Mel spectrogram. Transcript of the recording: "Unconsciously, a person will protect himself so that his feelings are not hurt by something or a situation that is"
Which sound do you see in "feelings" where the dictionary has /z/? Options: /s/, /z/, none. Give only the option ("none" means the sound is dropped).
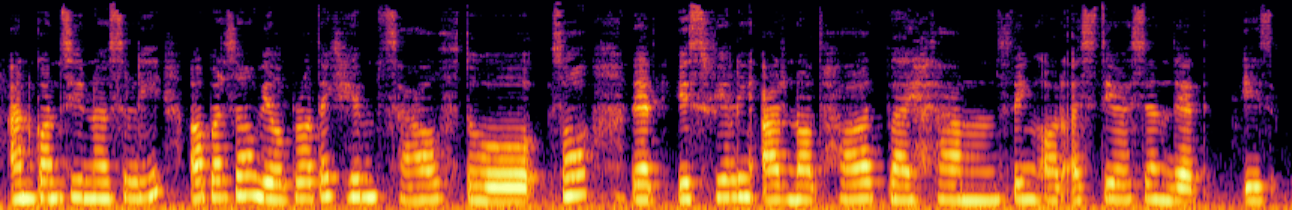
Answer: none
